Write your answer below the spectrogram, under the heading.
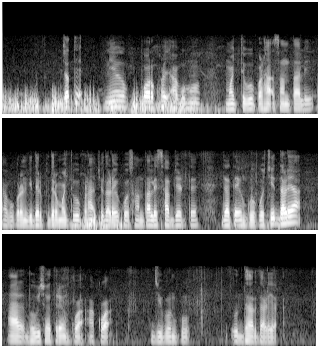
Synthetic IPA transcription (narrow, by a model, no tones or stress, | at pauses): d͡ʒat̪ɛʔnijəpɔɾkʰɔjabuɦɔ̃mɔd͡ʒt̪ubupaɽ̤a̰ʔsant̪aliabukɔɾɔnɡid̪əɾpid̪ɾɛmɔd͡ʒ̚t̪ubupaɽ̤aʔt͡ʃud̪aɽɛkuasant̪alisab̚d͡ʒɛʈt̪ɛd͡ʒat̪ɛʔuŋkuakɔt͡ʃit̪̚d̪aɽɛjaʔ | aɾbʱɔbiswɔt̪ɾɛũŋkuwa̰ʔa̰kɔwa̰ʔ | d͡ʒibɔnku | ud̪ʱːaɾd̪aɽɛja̰ʔ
